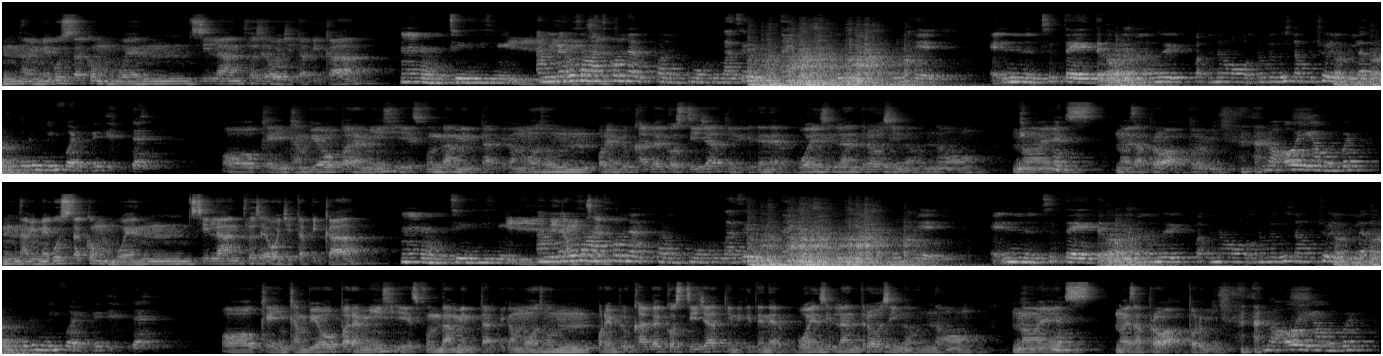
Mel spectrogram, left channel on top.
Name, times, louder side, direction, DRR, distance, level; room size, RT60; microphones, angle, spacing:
voice 1, 0.0-3.6 5.0-6.1 16.0-23.5 23.9-24.6 24.9-26.9, right 3 dB, 45° right, 3 dB, 0.4 m, -34 dB
voice 2, 4.0-9.3 9.9-15.2 22.8-22.9 23.9-24.0 24.3-24.4 26.4-27.3, left 1 dB, 75° left, 0 dB, 0.8 m, -31 dB
sound 1, 7.4-9.6 10.9-11.7 13.3-14.1, equal, 15° right, 1.1 m, -28 dB
3.2 x 2.4 x 3.0 m, 0.92 s
head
